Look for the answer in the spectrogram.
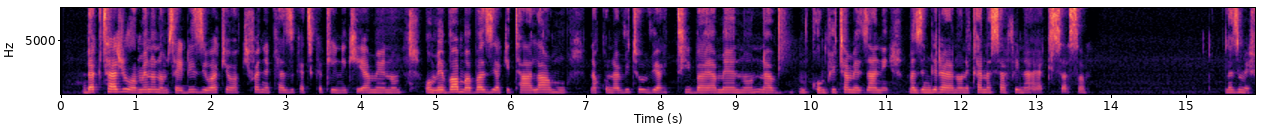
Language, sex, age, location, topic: Swahili, female, 36-49, Wajir, health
